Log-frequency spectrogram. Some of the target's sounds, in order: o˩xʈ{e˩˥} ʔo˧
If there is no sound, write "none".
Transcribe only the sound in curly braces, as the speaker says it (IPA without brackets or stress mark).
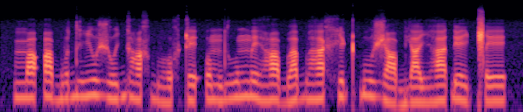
e˧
